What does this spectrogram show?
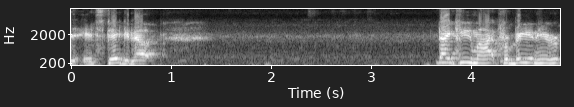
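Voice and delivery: speaking through happy tears. Thanking a viewer for being there, crying happy tears. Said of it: "I'm not crying out of, uh, sorrow".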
